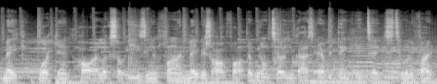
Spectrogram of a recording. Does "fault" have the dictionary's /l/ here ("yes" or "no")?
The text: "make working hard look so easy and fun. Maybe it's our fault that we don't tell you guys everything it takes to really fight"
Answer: no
